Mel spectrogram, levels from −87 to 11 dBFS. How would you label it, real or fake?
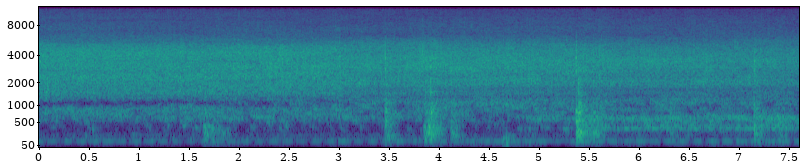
real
